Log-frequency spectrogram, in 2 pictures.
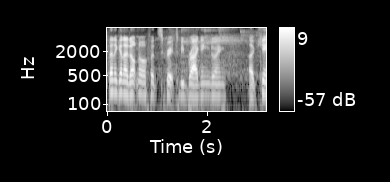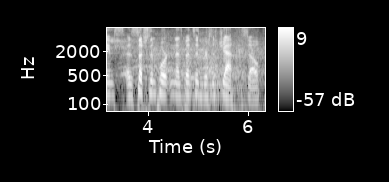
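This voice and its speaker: A man making halting, casual asides during a sports broadcast in a gym. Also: fairly high pitch, steady tone. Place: indoor basketball gym. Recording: loud gym noise behind voice.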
